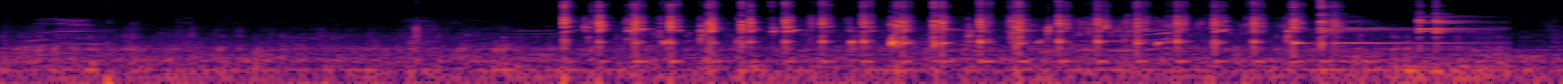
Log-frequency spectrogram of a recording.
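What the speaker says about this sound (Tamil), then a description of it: "இப்போ இதில் ஃபுல் மிக்ஸ் பண்ணிக்கின்னு நல்லா கலக்கிக்கணும்." Egg white and banana are beaten together in a bowl for a homemade hair shampoo: a fast, steady run of about twenty close utensil clinks and whisking strokes, preceded by a voice speaking.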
